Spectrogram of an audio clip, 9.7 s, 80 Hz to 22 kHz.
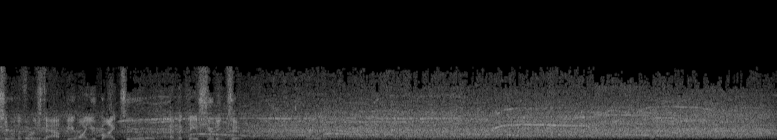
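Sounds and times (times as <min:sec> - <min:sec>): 
speech: 0:00.0 - 0:03.4
basketball arena crowd roaring during free throws: 0:00.0 - 0:09.6.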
